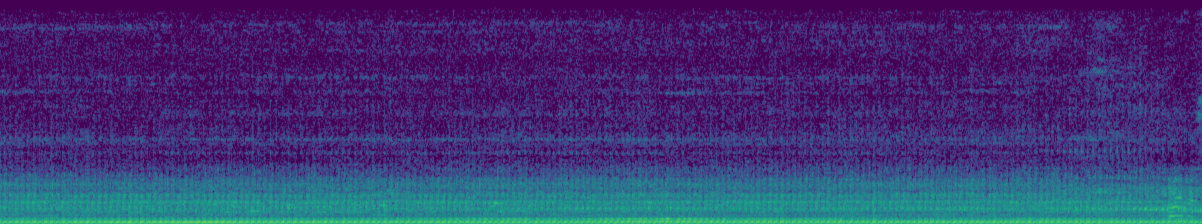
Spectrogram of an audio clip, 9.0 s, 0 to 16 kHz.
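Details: Old Johnson 90hp outboard on a 1987 Crestliner aluminum boat, sat about a year, fresh plugs; buzzy, uneven idle with a wavering low drone; runs rough, needs carb work and fuel lines cleaned.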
